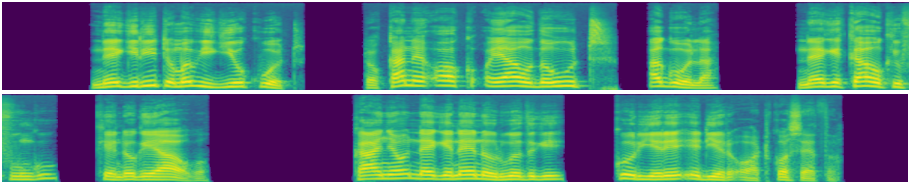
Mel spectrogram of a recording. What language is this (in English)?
Luo (Kenya and Tanzania)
